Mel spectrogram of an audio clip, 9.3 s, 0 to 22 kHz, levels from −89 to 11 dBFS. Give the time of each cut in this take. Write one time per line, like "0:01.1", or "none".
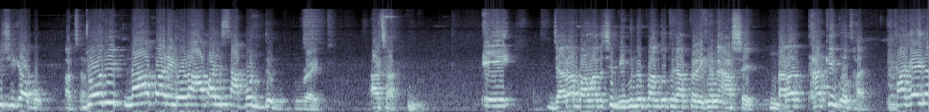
none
